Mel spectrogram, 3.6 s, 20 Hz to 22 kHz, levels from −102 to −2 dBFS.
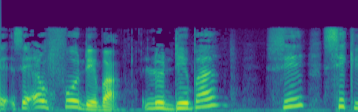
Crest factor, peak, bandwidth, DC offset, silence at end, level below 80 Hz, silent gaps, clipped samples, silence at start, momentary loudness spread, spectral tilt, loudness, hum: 16 dB; -4 dBFS; 8 kHz; under 0.1%; 0 s; -56 dBFS; none; under 0.1%; 0 s; 11 LU; -5.5 dB/octave; -21 LUFS; none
